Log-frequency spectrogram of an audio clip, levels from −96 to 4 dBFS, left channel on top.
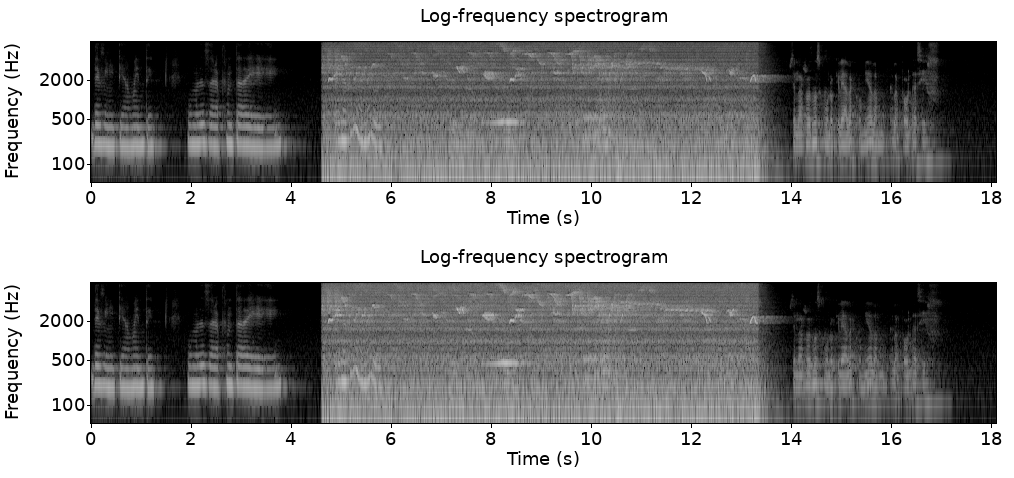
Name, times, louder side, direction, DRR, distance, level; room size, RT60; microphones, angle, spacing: voice 1, 0.0-1.3 1.9-3.8 4.9-5.9, equal, 5° right, 6 dB, 0.6 m, -37 dB
sound 1, 4.6-13.4, right 5 dB, 35° right, 1.5 m, -30 dB
voice 2, 7.1-7.8 8.2-8.6 9.4-11.7 12.0-13.3 14.0-16.9, left 1 dB, 40° left, 5 dB, 1.6 m, -45 dB
25.0 x 14.0 x 7.8 m, 1.3 s
head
